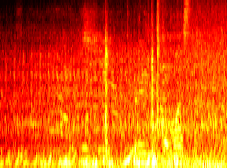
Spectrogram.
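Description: Suzuki outboard motor idling steadily just after being started, a low even hum under voices.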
